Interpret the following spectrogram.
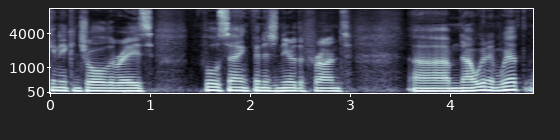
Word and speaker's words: Fuglsang: Fuglsang, and I know his name is actually pronounced Fulsang.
